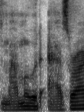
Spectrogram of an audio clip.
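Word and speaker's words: Mahmud Asrar: was drawn by uh i think it's mahmood azra is how you pronounce his name and i got some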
